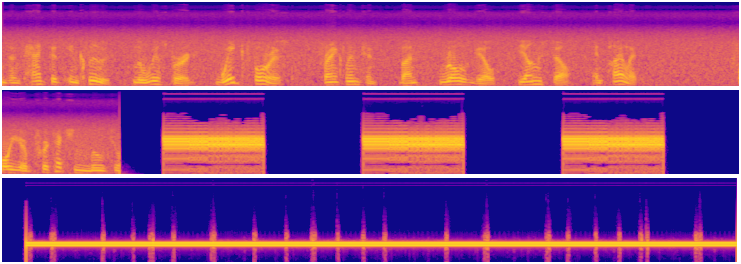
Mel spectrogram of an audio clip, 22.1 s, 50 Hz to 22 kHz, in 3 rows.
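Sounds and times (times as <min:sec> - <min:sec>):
steady single-pitch alarm tone: 0:15.0 - 0:22.0.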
